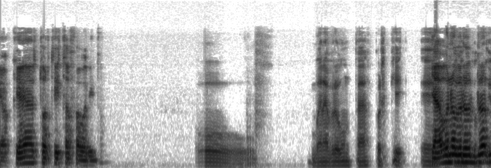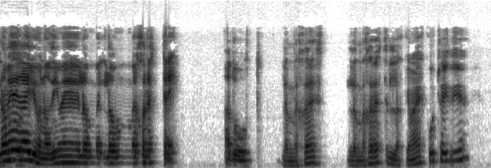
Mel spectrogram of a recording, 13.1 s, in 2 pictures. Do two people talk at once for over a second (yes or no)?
yes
